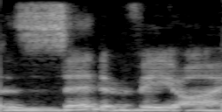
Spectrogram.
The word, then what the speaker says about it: Zvi: is a blogger called zvi so i believe it's pronounced as v yeah i think it's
